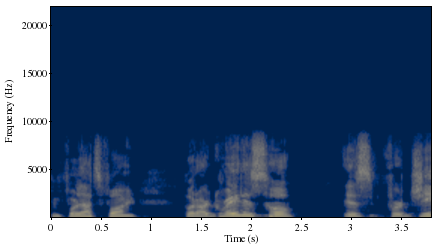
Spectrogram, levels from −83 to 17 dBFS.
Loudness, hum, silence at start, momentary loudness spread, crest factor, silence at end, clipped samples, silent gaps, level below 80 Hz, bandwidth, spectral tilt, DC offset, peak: -28 LUFS; none; 0 s; 12 LU; 18 dB; 0 s; under 0.1%; none; -82 dBFS; 9.2 kHz; -5 dB/octave; under 0.1%; -10 dBFS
